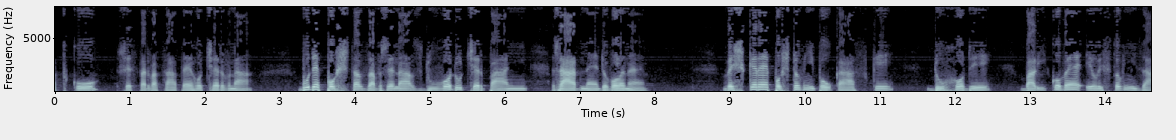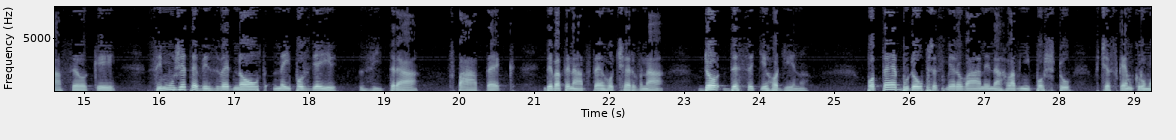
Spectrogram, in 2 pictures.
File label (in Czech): hlášení obecního rozhlasu; horice na sumave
